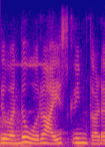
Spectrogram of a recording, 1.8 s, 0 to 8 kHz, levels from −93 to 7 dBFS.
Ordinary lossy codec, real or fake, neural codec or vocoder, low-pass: Opus, 32 kbps; real; none; 7.2 kHz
